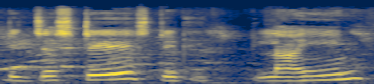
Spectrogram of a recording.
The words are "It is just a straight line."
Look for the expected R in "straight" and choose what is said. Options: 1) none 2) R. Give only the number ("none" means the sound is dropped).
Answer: 1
